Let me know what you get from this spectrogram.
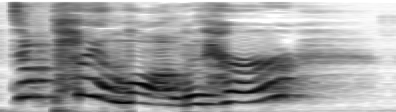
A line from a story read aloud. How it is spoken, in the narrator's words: the blonde cried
